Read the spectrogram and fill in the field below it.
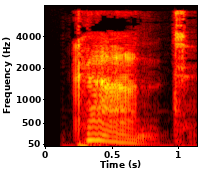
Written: quinte

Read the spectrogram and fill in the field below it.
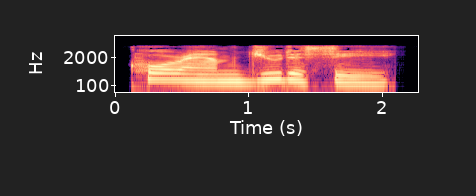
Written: coram judice

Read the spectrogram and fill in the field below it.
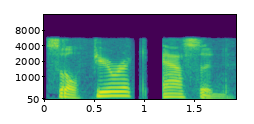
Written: sulfuric acid

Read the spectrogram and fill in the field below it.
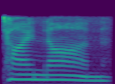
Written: T'ai-nan

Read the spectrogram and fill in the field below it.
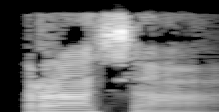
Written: raza

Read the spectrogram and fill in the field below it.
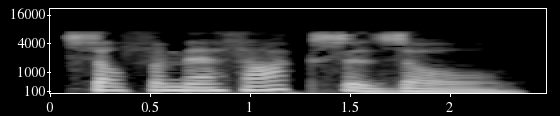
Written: sulfamethoxazole

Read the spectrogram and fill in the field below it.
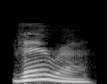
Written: vera

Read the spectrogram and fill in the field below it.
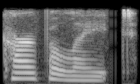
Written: carpellate

